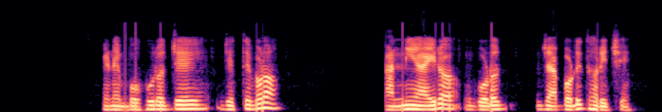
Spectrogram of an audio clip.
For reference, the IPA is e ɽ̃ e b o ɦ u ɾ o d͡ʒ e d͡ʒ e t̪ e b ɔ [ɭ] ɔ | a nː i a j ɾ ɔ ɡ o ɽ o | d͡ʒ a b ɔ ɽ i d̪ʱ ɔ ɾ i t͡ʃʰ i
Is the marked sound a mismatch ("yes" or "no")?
no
